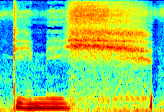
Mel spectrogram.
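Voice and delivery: ordinary delivery

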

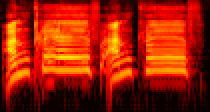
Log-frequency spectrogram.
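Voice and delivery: very high, frantic battle cry; Fräulein Zwang. Acted. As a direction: shriek it like a tiny general. Fräulein Zwang, hohe Stimme. (Fräulein Zwang ruft sehr hoch zum Angriff)

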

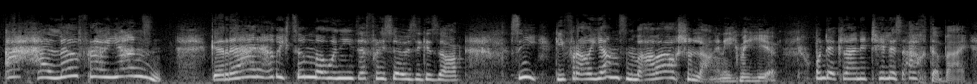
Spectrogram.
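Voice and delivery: hohe, fremde Tratschstimme einer Friseuse. Acted. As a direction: spiel die neugierige Klatschfriseuse ganz hoch. Friseuse Frau Jaschke plaudert. (Friseuse begrüßt Frau Jansen, hoch und geschwätzig)

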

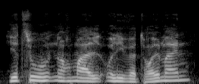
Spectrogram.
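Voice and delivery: ordinary delivery

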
